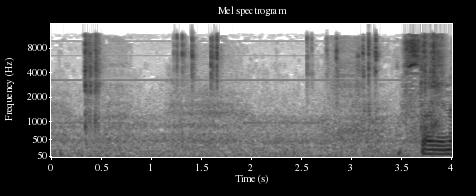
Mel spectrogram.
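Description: A game stone clicks onto a wooden board.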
